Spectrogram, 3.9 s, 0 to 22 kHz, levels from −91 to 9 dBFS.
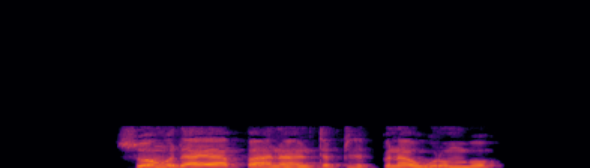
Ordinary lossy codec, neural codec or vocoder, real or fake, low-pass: MP3, 48 kbps; none; real; 5.4 kHz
